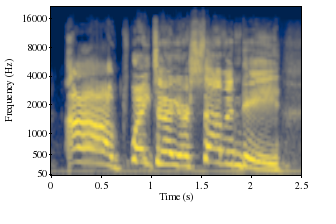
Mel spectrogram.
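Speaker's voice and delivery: very high, drawn-out, jeering scream. Retelling audience members shouting at a comedian: imitating a heckler screaming. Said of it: "decide they wanna just scream shit out".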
